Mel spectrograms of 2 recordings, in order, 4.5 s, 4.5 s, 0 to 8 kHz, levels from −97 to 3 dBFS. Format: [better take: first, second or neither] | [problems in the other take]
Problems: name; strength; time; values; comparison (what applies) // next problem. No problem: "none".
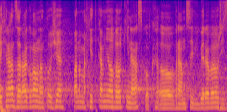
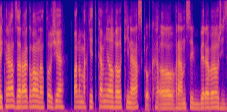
first | noise reduction (neural diffusion model UNIVERSE++)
